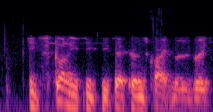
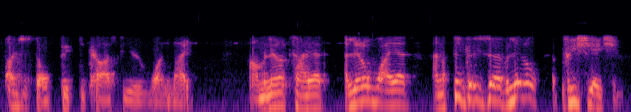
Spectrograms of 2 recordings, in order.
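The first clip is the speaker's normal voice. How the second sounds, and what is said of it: Imitates another person's voice. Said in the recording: “your Nicolas Cage impression”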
